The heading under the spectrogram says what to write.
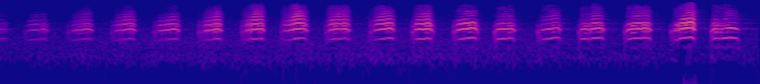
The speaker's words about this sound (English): In September, a streamlined peregrine falcon calls as it wings its way south from its Arctic nesting grounds. The pale gray falcon, which will migrate beyond the equator to spend the winter in Chile, also sends a signal to a group of scientists.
